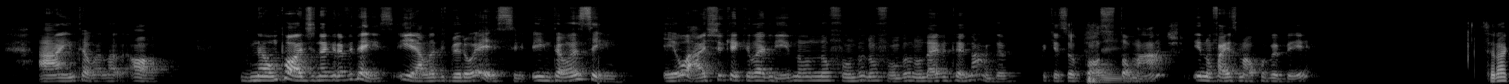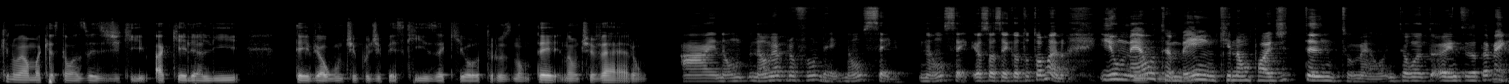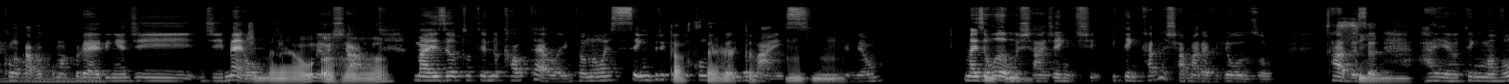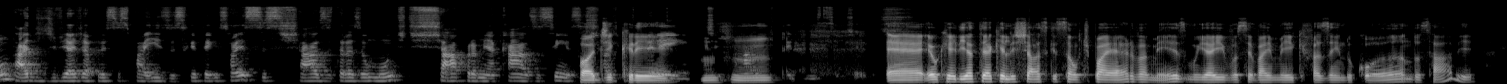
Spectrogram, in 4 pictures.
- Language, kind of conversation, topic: Portuguese, unstructured, Quais são os pequenos prazeres do seu dia a dia?
- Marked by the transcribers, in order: tapping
